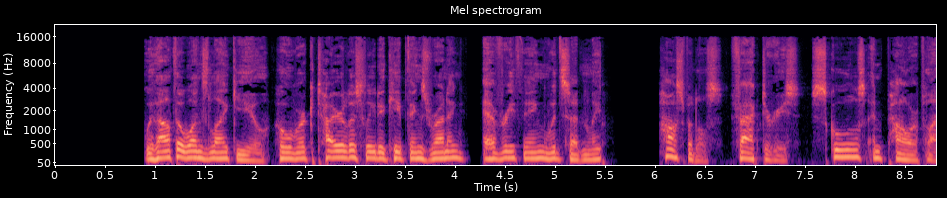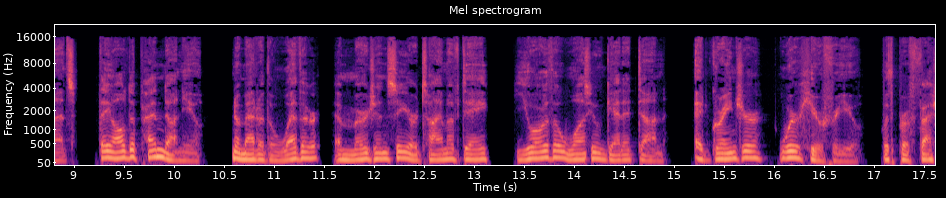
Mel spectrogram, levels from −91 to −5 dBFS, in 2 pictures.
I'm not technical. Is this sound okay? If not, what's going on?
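No. Damaged data in a compressed stream causes brief glitches at about 5.44 to 5.46 s and 14.10 to 14.12 s. Some stored bits of this speech recording got corrupted, so the player briefly lost its place and produced a tiny chirp or blip.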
